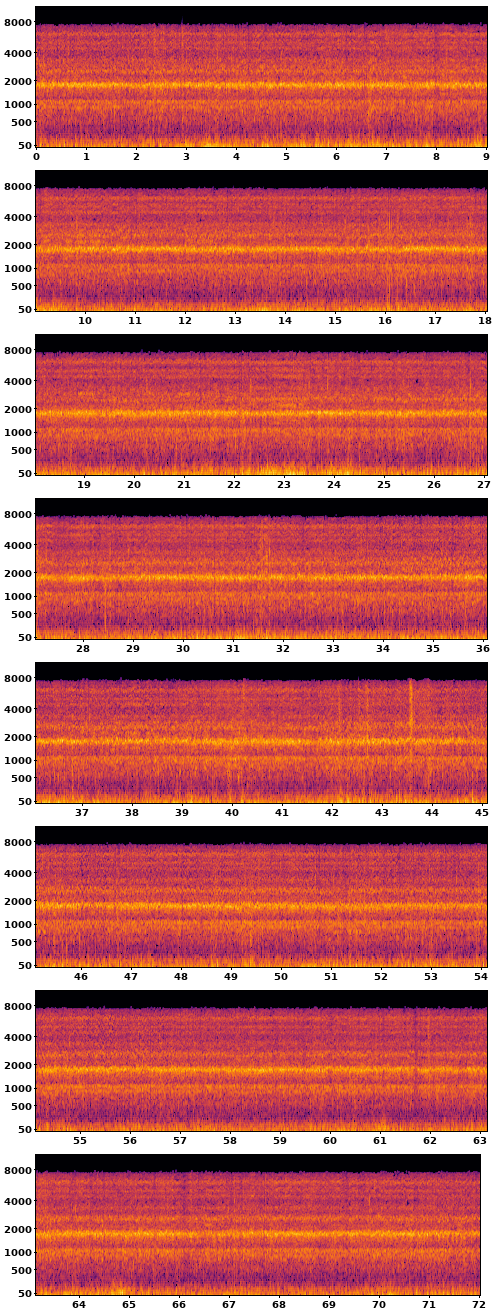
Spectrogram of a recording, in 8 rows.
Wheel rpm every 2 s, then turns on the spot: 230, 230, 230, 220, 220, 220, 220, 230, 220, 220, 210, 220, 230, 220, 220, 230, 220, 220, 220, 220, 220, 230, 220, 230, 230, 230, 230, 230, 230, 230, 230, 230, 230, 220, 230, 230.
none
